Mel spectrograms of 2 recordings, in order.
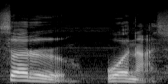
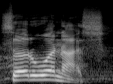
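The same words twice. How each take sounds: First: सर्वनाश drawn out syllable by syllable; slow syllable reading. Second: Said in the usual way. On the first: Shown as a demonstration. Grandmother sounding out सर्वनाश for children, slowly. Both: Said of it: "word then slow repeat".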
